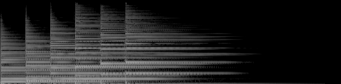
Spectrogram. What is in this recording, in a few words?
C Major 7th Suspended 4th Sharp 5th, C, down, Guitar, Open G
